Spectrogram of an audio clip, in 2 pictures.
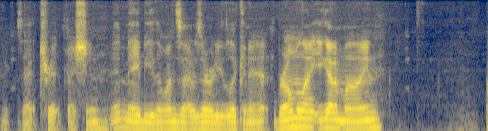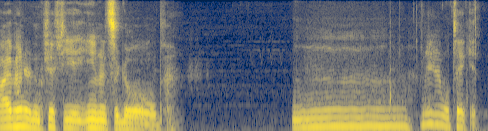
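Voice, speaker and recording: Male game streamer, medium pitch, slangy and folksy, chatting casually to viewers while playing. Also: fairly even intonation, a little slow, darkish tone, no echo. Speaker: game livestream host.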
